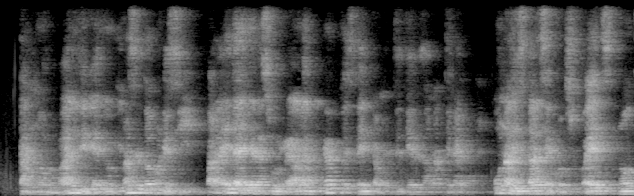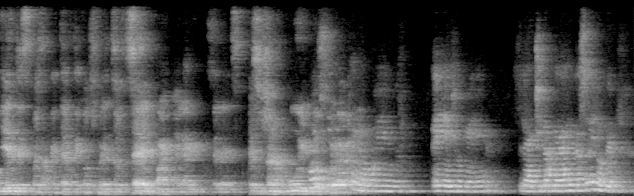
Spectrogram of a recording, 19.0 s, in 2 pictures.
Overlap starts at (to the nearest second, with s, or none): 14 s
